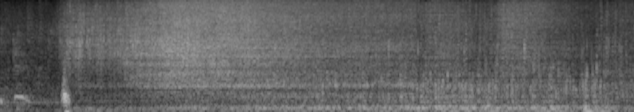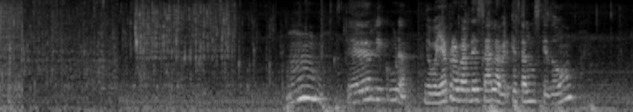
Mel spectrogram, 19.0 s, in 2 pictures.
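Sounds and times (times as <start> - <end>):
sauce sizzling in hot pan: 0.7 - 9.9.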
